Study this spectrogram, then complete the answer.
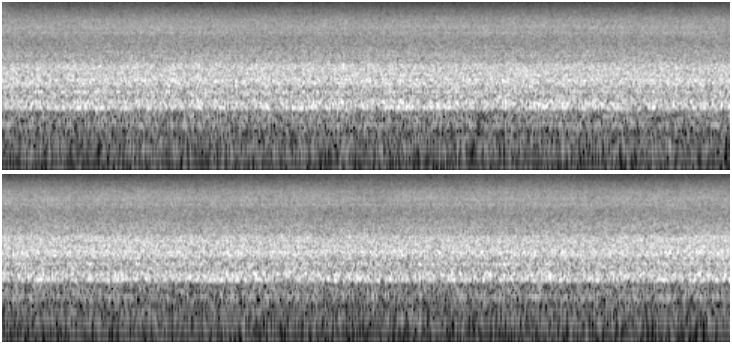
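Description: A fast train rumbles steadily along the rails.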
